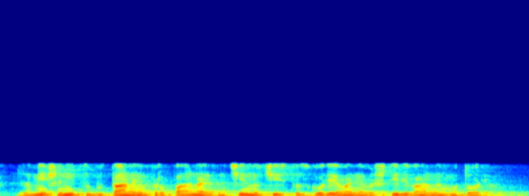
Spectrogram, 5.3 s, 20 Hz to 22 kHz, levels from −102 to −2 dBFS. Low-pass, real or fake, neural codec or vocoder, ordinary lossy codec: 3.6 kHz; real; none; none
